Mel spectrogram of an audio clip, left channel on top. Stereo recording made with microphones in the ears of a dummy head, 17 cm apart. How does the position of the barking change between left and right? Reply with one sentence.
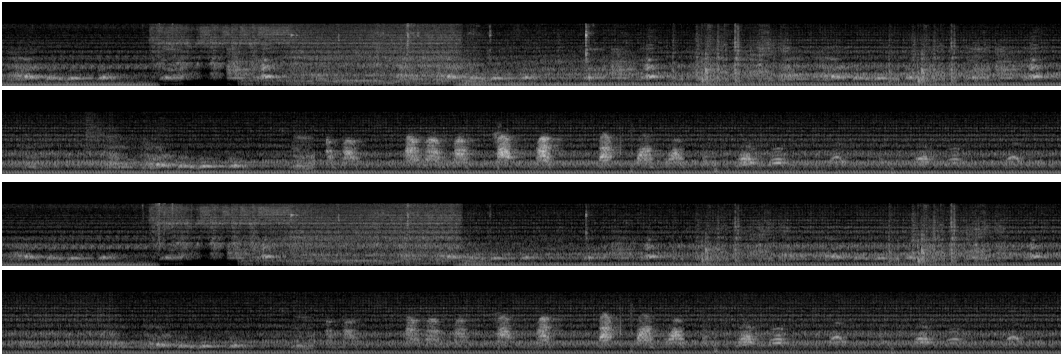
You can hear the barking move to the right.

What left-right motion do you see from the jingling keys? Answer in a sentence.
You can hear the jingling keys move from right to left and back again.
